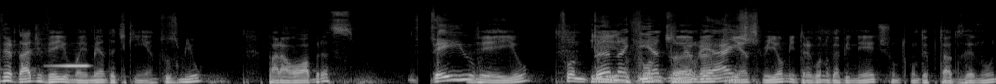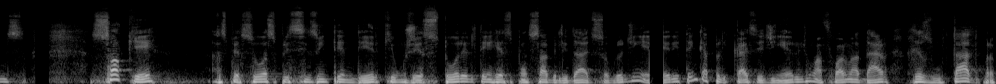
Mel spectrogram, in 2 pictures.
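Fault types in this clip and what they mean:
Loudspeaker feedback squeal: a mic-to-speaker loop runs away at 869 Hz, swelling over roughly a third of a second from 0.43 s; spectrogram shows one bright horizontal line.
Gap at a join of encoded pieces: separately encoded segments spliced with their silent padding intact, leaving gaps of 131 to 144 ms with smeared edges at 4.18, 10.31 and 16.45 s, every 6 s.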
